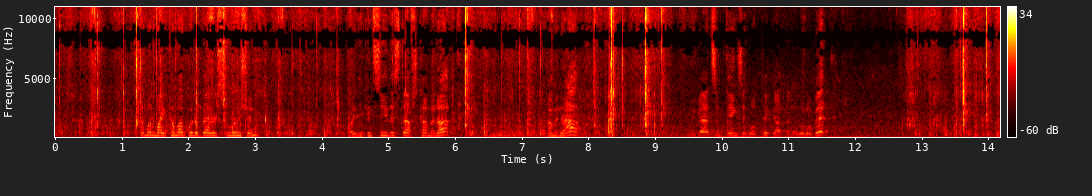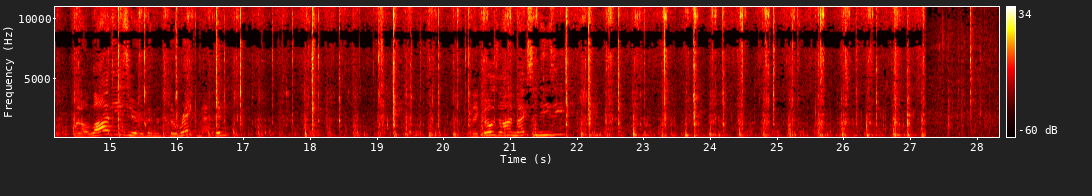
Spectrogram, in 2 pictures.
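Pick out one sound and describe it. A push spreader rattles as it rolls over grass.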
